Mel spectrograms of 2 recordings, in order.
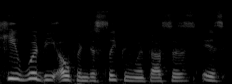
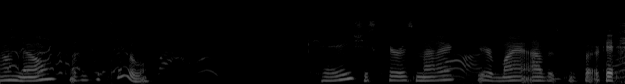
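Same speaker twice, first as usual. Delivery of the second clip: barely audible, very quiet, under-the-breath mutter; 13 dB quieter than usual. Checking outfits and options, the speaker is muttering to herself. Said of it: "sorry, I'm muttering".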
